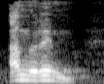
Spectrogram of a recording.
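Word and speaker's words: amrin (عمرو): Haza kitabu amrin. Waw is still written. Are you with me? It's not pronounced. It's just to, why it is written? To differentiate between Umar and Amr.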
